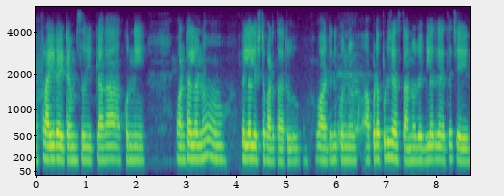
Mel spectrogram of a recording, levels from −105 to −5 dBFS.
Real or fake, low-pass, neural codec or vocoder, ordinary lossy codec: real; 5.4 kHz; none; none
